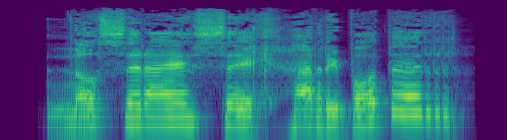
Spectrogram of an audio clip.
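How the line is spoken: Emphatic shout. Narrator (Spanish): gritó con rotundidad

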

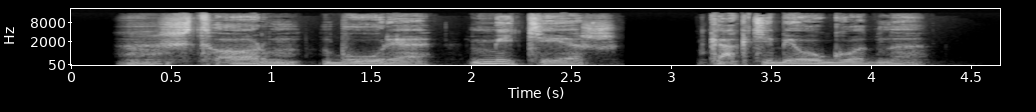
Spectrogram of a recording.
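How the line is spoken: Muffled, hollow reply. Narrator (Russian): глухо ответил Дитер

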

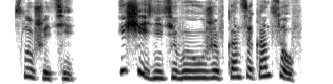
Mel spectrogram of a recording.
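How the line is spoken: Angry. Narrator (Russian): сердито сказала

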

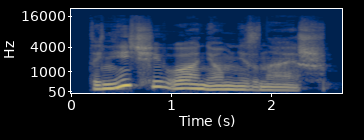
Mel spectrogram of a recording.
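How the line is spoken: Sad smiling. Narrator (Russian): грустно улыбнулась Джада

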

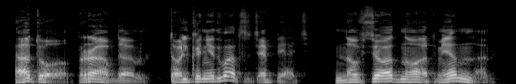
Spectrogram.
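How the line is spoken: Proud deep bass. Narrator (Russian): с заметной гордостью пробасил Конрад

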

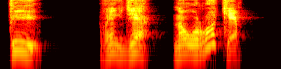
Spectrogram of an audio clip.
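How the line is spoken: Sharp shout, professor. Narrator (Russian): прикрикнула профессор Грабли-Дёрк

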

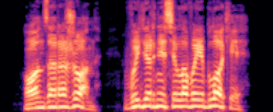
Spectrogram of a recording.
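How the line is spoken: Shouted. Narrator (Russian): крикнул Андрей Ключу

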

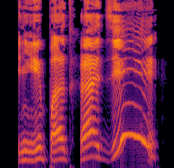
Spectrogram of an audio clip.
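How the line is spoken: Shrill squealing. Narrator (Russian): визжал Пончик

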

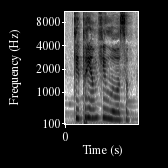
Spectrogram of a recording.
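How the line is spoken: Laughing. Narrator (Russian): засмеялась Лена

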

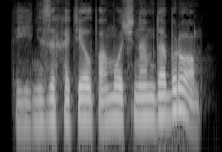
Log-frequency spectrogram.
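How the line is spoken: Spitting hiss, elder. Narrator (Russian): брызгая слюной, шипел старший

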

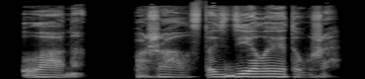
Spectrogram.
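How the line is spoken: Quiet moan. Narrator (Russian): тихо простонал Колин

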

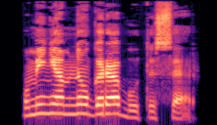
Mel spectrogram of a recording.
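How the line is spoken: Cold woman's reply. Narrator (Russian): все так же холодно ответила женщина

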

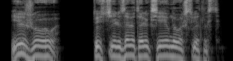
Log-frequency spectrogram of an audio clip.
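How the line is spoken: Breathless. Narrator (Russian): выдохнул Олег

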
